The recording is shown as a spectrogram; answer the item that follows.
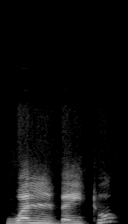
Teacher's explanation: the alif is dropped and the phrase is pronounced wal-baytu, not wa-al-baytu. So you can't say wa-al-baytu. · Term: Hamzatul Wasl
